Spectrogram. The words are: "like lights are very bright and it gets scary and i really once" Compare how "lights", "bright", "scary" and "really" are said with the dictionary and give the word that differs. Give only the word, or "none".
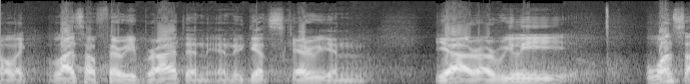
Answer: none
